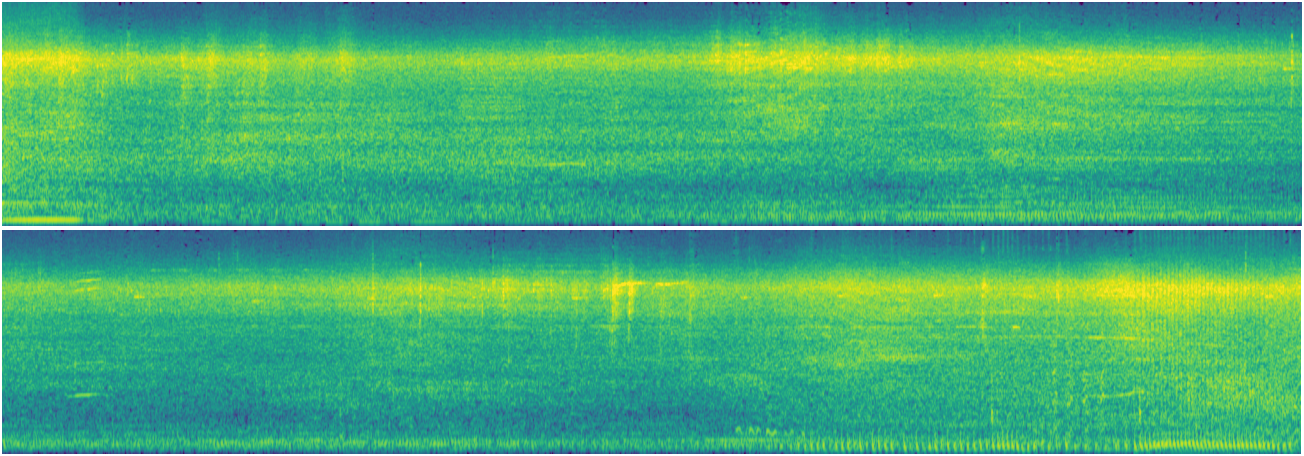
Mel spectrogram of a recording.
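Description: Steady road traffic noise from passing vehicles, growing louder over the last few seconds.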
